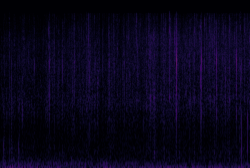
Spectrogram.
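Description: A Dammann metallic foil tea pouch, held near the face, is crumpled and squeezed with fingers and long nails. The result is quiet, bright, irregular crinkles and sharp ticks over a low steady hum.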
